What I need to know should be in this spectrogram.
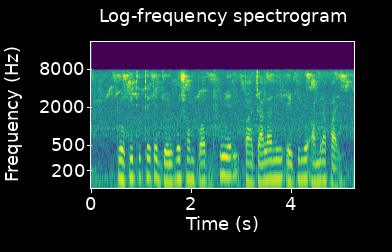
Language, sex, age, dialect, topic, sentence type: Bengali, male, 18-24, Northern/Varendri, agriculture, statement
